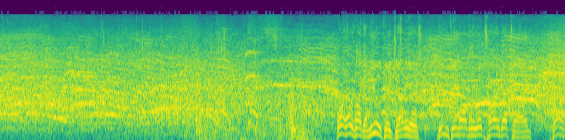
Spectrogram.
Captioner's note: crowd chatter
